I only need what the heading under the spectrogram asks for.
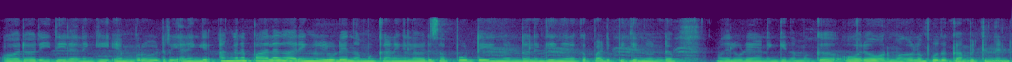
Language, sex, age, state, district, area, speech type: Malayalam, female, 18-30, Kerala, Kottayam, urban, spontaneous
